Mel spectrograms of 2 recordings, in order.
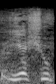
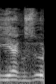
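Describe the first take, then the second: First: The name is said with an 'sh' sound. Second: The name is said with a 'k' sound. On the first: The speaker calls it right. "ইয়েশু park." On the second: The speaker calls it wrong. "উচ্চারণটা ইয়েকজু না"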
